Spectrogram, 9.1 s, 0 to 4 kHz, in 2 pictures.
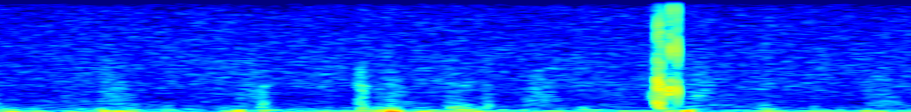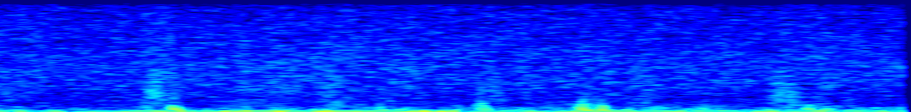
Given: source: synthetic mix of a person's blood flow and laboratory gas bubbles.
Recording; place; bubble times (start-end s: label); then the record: Doppler ultrasound of blood flow; subclavian vein
3.29-3.46 s: bubbles
From the record:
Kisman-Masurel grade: 113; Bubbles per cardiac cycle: 1 to 2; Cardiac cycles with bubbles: 1 to 10%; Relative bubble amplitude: loud (0.450 to 0.775); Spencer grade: 1 (occasional bubble signal discernible with the cardiac motion signal, with majority of cardiac periods free of bubbles); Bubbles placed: anywhere in the cardiac cycle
